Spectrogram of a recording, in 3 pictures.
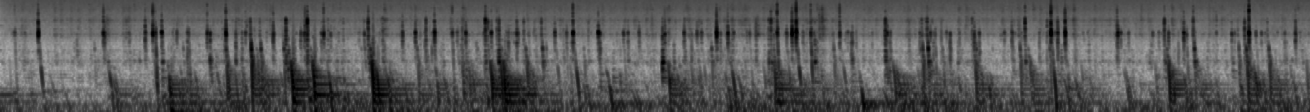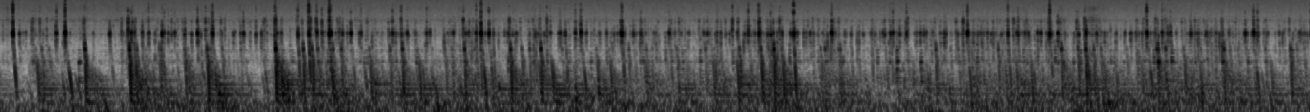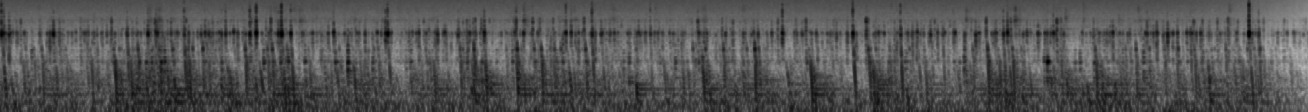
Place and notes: Rain on Wire Fence, Hanley Swan, Worcestershire, UK - Rain on Wire Fence
I imagine every Field Recordist tries their hand at attaching contact mics to a tight wire fence. Here is my version during a heavy summer rainstorm. The location is Wood Street an ancient drovers road.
